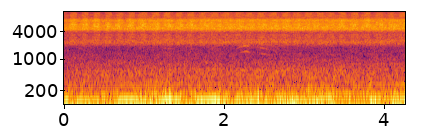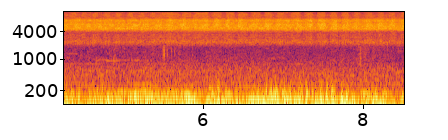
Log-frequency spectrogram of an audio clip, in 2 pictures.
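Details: Continuous cricket chirping: dense high-pitched trilling pulses form an unbroken wall of sound, with a constant low rumble underneath and a few faint brief ticks.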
